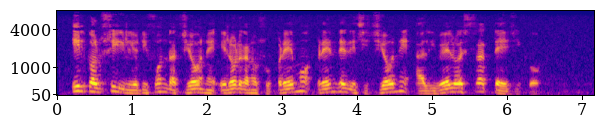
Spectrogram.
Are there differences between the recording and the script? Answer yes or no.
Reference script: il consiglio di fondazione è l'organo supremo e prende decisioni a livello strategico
yes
